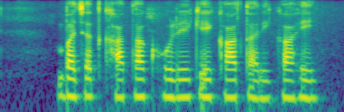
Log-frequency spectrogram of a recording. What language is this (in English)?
Chhattisgarhi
